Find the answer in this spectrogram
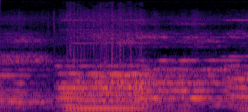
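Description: Voices singing a sacred song with organ accompaniment, in long held chords over deep sustained bass notes. A louder chord comes in about half a second in.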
